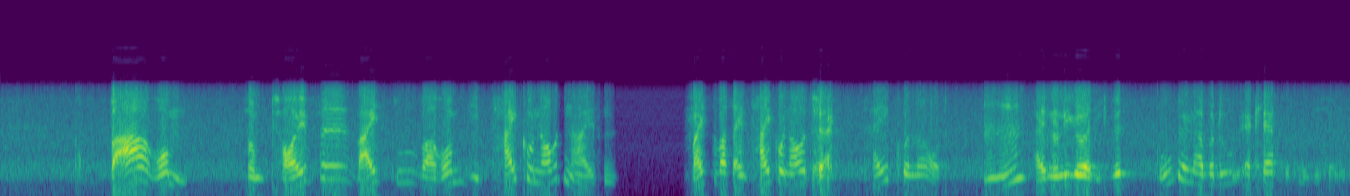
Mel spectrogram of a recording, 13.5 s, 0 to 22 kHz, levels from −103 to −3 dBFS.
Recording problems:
phone-call audio; poor line; nothing above 4 kHz
hiss; faint; until 5.5 s and from 7.5 s on; 20 dB below the speech

